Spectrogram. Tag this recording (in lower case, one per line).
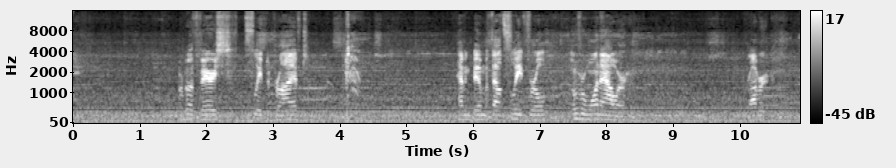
speech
